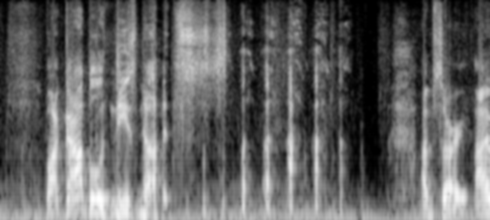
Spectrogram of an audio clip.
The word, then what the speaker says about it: Bokoblin: Goblin with a Bach instead. Bokoblin. Bokoblin these nuts.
